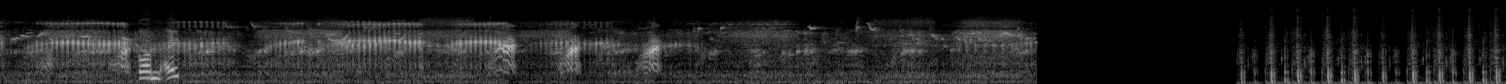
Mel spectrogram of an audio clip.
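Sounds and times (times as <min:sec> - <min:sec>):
frogs croaking: 0:00.0 - 0:10.4.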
